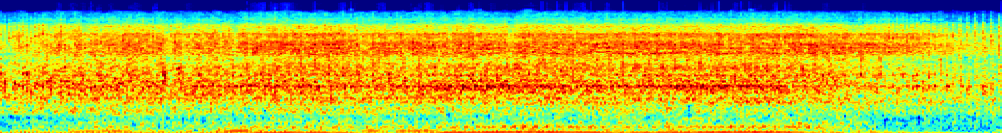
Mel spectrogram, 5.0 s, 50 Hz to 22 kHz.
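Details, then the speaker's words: 1981 Mercedes 300GD diesel with glow plugs, revived after 6 years parked, started first try and idles with steady, even clatter, no miss, knock or hunting. Judged perfect, sounding glorious: normal diesel idle. "¿Va bien o no va bien? Es que suena a glorias, mira."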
